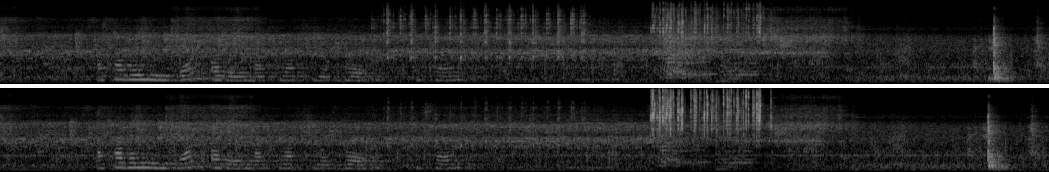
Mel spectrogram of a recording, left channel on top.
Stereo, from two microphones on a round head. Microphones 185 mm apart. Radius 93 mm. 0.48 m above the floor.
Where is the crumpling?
65° right (ahead or behind), 0.6 m.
